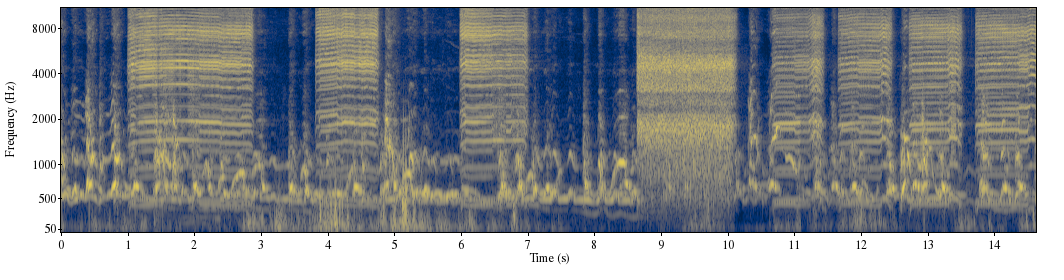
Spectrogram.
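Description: Several dogs howl together, their voices wobbling up and down in long, mid-pitched wails. Harsher yelps, whines and rough bursts of noise cut in between the howls, with what may be a human voice in the mix.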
